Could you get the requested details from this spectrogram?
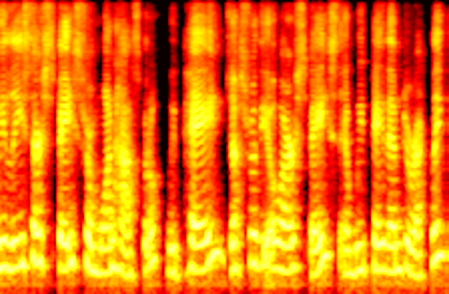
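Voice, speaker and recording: A woman with an American accent talks at a fairly quick pace in a plain, everyday voice, her pitch fairly high and her intonation lively. The sound is dry and close, with no echo. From upstate New York. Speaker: company co-founder. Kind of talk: podcast interview.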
